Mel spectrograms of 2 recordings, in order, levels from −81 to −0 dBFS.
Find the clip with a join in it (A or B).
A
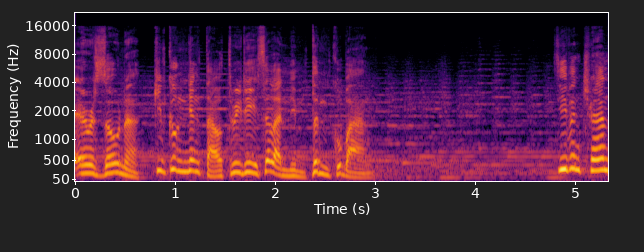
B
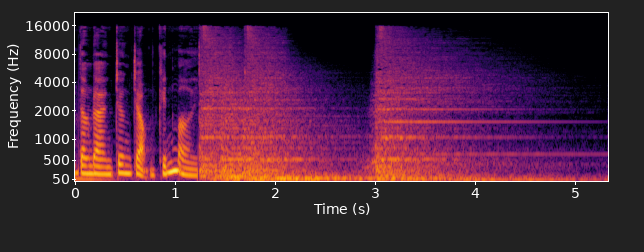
B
